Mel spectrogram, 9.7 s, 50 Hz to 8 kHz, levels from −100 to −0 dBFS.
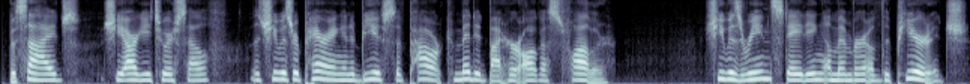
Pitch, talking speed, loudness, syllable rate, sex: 215 Hz, 160 wpm, -18 LUFS, 5.3 syllables/s, female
